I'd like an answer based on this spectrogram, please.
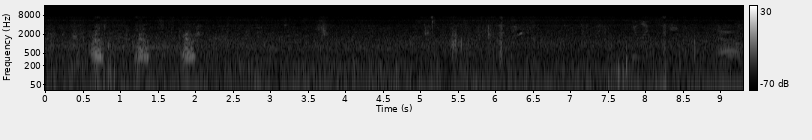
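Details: Wonka, a Boston Terrier/Pug mix, playing at a dog park: three sharp barks about half a second apart open the recording, followed by quieter scattered yips and clicks against outdoor background noise with voices.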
